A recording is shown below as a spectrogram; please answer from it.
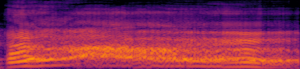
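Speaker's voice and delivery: high acted scream of shock; long, high cry of alarm; horrified scream. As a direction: scream in mock horror. Beggar realises it is the king.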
